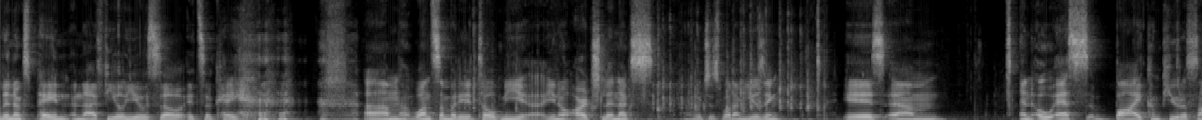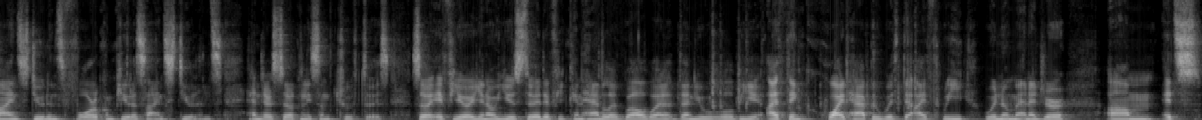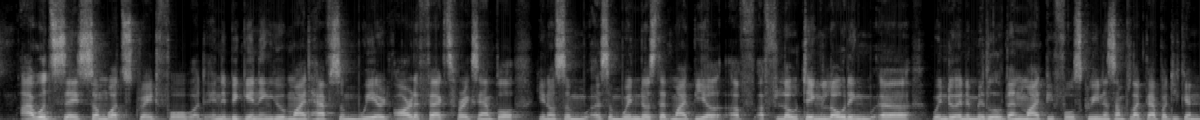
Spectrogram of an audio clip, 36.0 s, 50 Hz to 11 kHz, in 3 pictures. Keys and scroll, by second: 4.5 ctrl+c, 4.7 ctrl+l, 6.0-8.2 typing, 19.0-21.4 typing.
